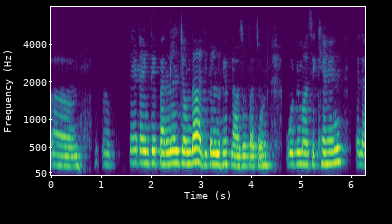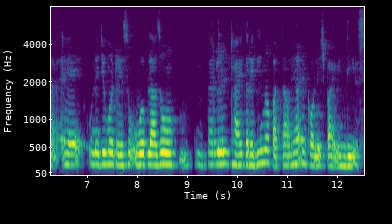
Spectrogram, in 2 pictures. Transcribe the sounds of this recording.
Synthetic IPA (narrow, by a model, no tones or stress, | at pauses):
t̪ɐ̃ɪ̃ʈaːɪmt̪epɛːɾelɛlt͡ɕɐʋə̃nd̪ad͡ʑɪkəlʊnəkʰeplaːzõt̪ʰat͡ɕɐʋnɪ̆ | ʊɦebɪmãsɪkʰijãɦɪnɪ̆ | ɛ̃ːʊnə̆d͡ʑũmãɖɾeːsṵ̃ʔʊɦoplaːzõ | pɛːɾəlɛlʈʰaːɦekɐɾebimãpɐt̪aɦʊjaʔɛ̃ːkɔːlḛːd͡ʑpaːeʋẽːn̆d̪iəs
